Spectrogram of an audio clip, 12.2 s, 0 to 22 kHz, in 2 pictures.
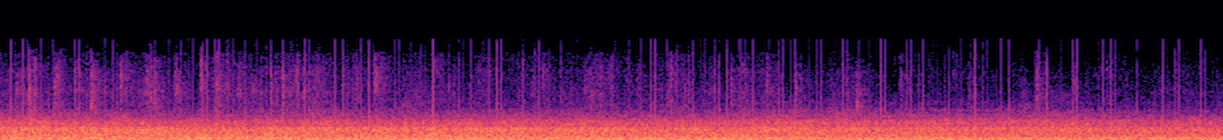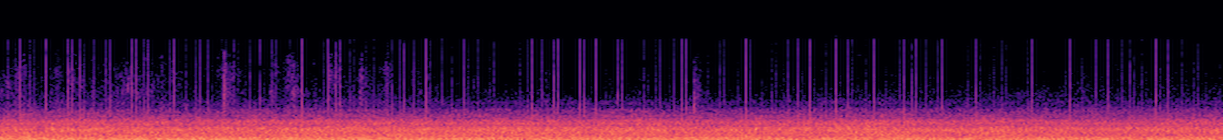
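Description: SpaceX Starship booster on its second flight with its 33 Raptor engines firing, heard as a continuous, dense, loud roar and crackle holding unchanged throughout with no talk over it.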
